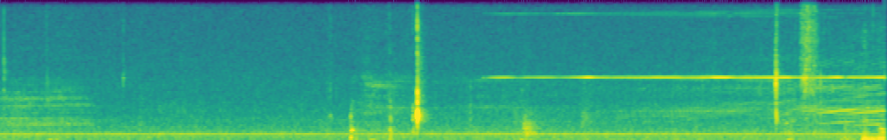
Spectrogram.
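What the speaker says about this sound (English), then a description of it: "That's the noise of a heat gun." Quiet, steady whir of a heat gun blowing while a heat-shrink sleeve is shrunk over a drone antenna, with a constant hum, a few faint clicks and handling taps, no voices.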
